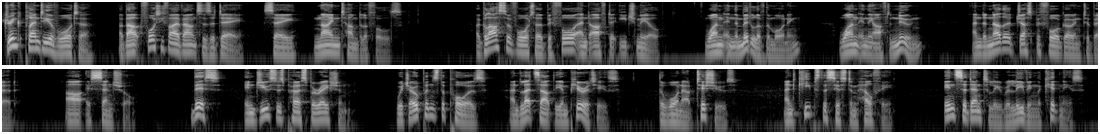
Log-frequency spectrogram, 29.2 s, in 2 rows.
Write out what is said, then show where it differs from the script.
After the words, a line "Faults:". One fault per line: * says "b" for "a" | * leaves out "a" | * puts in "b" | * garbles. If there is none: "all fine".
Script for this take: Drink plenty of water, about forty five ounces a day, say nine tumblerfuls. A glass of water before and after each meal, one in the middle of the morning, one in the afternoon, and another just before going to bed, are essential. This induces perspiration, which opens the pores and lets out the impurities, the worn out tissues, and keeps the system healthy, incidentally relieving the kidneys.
Drink plenty of water, about forty five ounces a day, say nine tumblerfuls. A glass of water before and after each meal, one in the middle of the morning, one in the afternoon, and another just before going to bed, are essential. This induces perspiration, which opens the pores and lets out the impurities, the worn out tissues, and keeps the system healthy, incidentally relieving the kidneys.
Faults:
all fine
